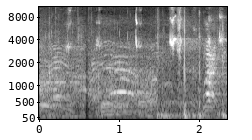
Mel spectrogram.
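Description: Basketball being dribbled on a hardwood court, with voices underneath.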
